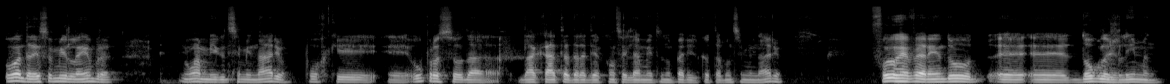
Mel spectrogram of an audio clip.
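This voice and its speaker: A man on a casual podcast slowly recalling a memory, pausing with fillers. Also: on the low side, fairly even intonation, darkish tone. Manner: hesitant, drawn-out recollection. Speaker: podcast co-host. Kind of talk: casual chat.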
